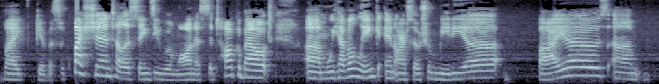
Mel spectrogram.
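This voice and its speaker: A young woman with a low voice talks through a casual podcast on her own. She rambles warmly, full of ums and restarts, and sounds emotional, close to tears. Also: animated, a little slow. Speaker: podcast host. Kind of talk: casual solo podcast talk.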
